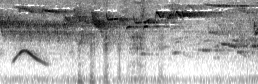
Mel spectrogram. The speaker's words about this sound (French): il est jaune ou jaune verdâtre et il se confond avec les feuilles des arbres, c'est le... L'Oriole d'Europe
